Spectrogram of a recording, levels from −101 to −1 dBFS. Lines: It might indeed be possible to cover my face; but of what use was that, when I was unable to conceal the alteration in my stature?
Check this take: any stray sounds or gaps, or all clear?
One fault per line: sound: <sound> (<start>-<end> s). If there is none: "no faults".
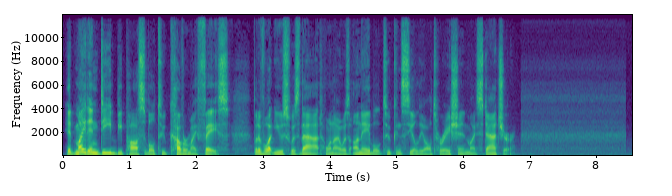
no faults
